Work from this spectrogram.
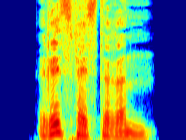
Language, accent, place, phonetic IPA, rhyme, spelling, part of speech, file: German, Germany, Berlin, [ˈʁɪsˌfɛstəʁəm], -ɪsfɛstəʁəm, rissfesterem, adjective, De-rissfesterem.ogg
- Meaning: strong dative masculine/neuter singular comparative degree of rissfest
